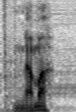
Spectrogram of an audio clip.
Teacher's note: మధ్యలో నమః అన్నప్పుడు అక్కడ విసర్గ ఉంది. కాబట్టి పలికేటప్పుడు నమః అని ఒక చిన్న గాలిని వదులుతూ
